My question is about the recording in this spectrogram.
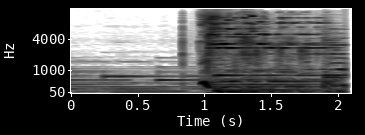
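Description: A bowl of medicine knocked away and smashing, one sudden shatter about a second in, over background music.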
